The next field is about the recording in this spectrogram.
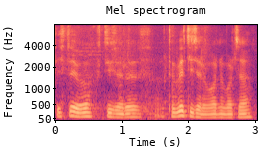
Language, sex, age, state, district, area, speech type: Nepali, male, 30-45, West Bengal, Darjeeling, rural, spontaneous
